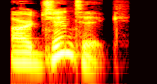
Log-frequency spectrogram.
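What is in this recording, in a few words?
"argentic", British English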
